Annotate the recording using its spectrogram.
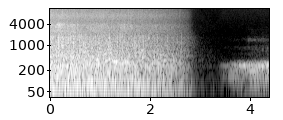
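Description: Radio static hiss, played back from a low-quality flip-phone recording, fading out about three seconds in to a moment of silence. A low steady hum then comes in.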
